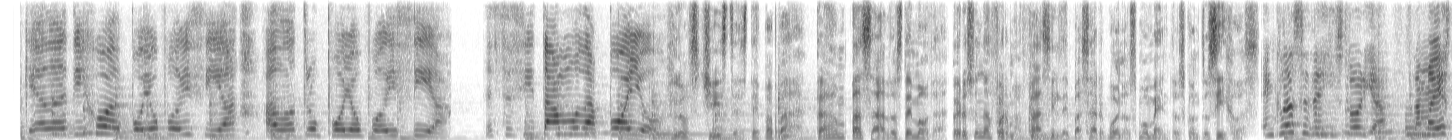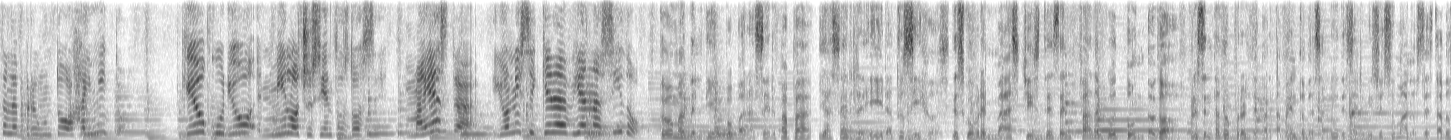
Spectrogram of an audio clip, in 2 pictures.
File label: Groan Radio SPA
